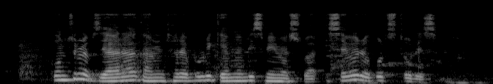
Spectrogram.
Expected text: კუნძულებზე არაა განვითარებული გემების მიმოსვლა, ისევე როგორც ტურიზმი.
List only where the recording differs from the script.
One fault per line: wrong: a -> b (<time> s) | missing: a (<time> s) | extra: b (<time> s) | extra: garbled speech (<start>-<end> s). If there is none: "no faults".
no faults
